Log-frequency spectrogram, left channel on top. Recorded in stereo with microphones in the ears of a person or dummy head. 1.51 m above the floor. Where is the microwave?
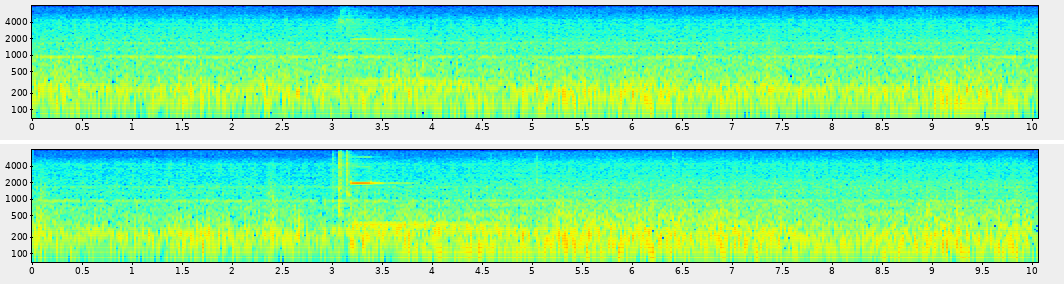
55° right (ahead or behind), 0.6 m.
